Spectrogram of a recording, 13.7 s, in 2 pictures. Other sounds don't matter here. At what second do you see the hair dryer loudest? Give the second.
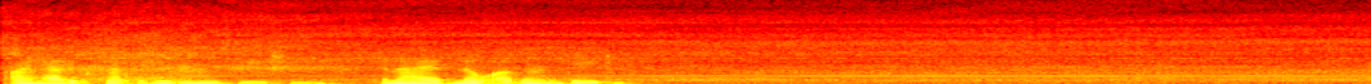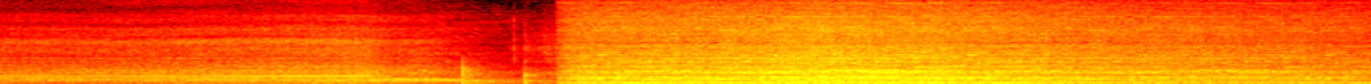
11 s.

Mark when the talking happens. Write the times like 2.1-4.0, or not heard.
0.0-3.1.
